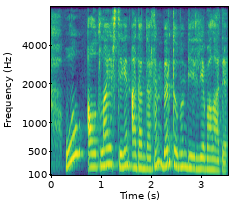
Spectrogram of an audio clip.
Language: Kazakh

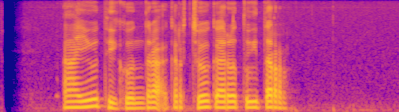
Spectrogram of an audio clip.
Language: Javanese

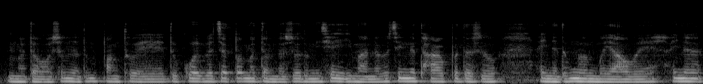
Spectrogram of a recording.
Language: Manipuri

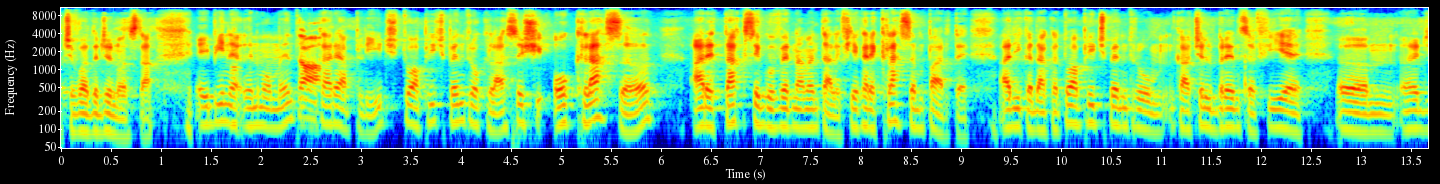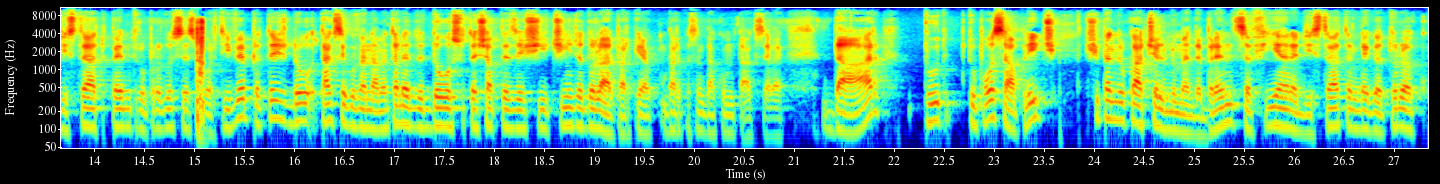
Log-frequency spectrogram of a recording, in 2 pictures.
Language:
Romanian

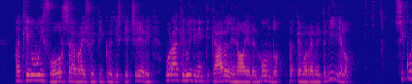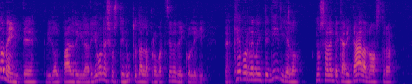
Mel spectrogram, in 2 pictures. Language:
Italian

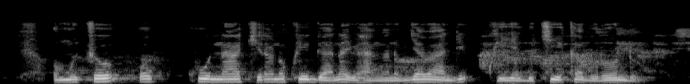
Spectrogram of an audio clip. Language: Kinyarwanda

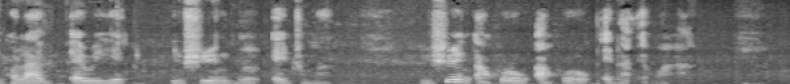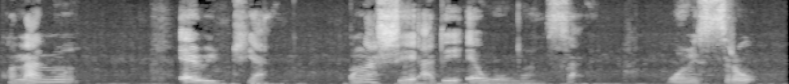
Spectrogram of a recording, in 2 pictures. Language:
Akan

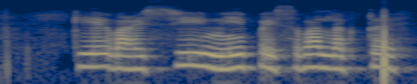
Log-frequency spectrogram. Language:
Magahi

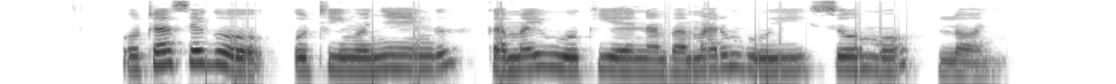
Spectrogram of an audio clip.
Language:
Luo (Kenya and Tanzania)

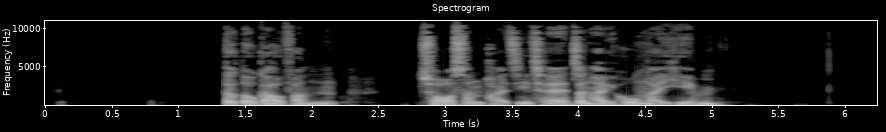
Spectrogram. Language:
Cantonese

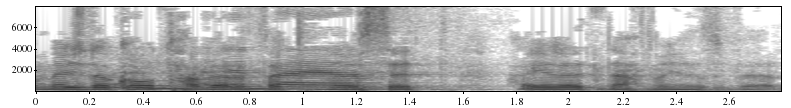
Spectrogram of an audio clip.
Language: Hebrew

